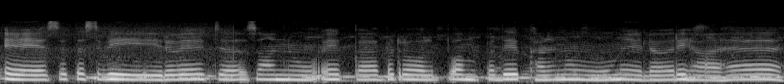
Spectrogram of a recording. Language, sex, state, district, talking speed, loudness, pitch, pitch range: Punjabi, female, Punjab, Kapurthala, 90 wpm, -15 LUFS, 220 Hz, 210-235 Hz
